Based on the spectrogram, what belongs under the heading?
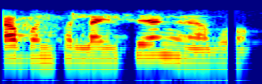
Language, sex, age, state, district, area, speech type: Bodo, female, 45-60, Assam, Chirang, rural, conversation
